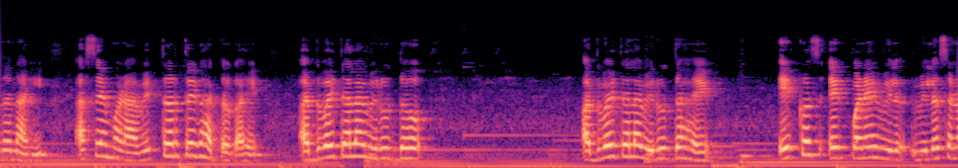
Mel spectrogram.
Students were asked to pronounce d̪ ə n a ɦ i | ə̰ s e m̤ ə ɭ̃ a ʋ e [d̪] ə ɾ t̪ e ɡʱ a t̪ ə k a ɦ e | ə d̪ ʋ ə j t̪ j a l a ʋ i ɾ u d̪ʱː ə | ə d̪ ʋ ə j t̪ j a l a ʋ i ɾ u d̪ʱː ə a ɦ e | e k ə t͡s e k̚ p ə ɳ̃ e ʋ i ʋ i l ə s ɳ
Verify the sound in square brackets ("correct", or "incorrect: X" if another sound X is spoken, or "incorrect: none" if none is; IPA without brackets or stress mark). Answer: incorrect: t̪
